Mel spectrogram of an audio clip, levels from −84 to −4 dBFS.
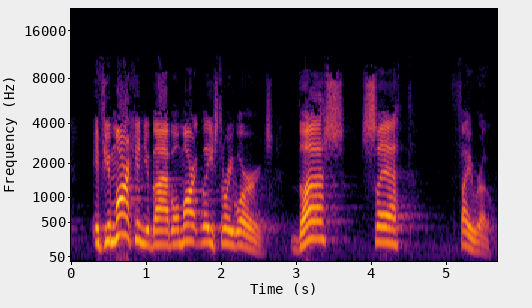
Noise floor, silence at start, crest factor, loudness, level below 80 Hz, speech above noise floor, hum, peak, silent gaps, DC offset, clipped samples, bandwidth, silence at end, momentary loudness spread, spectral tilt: -61 dBFS; 0.3 s; 18 dB; -22 LUFS; -66 dBFS; 39 dB; none; -6 dBFS; none; under 0.1%; under 0.1%; 11 kHz; 0.1 s; 15 LU; -4.5 dB/octave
